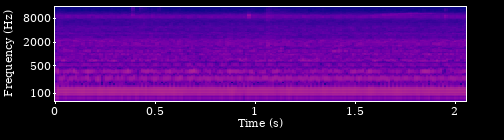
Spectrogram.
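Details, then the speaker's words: Newly bought automatic egg incubator on its first test, temperature rising from about 23 °C; faint steady hum with soft airy hiss and no rattle or rubbing, a very quiet fan running smoothly. "então quer dizer ela está fazendo barulho superleve"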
